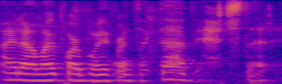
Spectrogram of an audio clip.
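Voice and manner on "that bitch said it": much softer, lower mutter; stunned mutter. Retold or imitated. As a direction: mutter it in disbelief. Boyfriend murmurs, much softer.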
